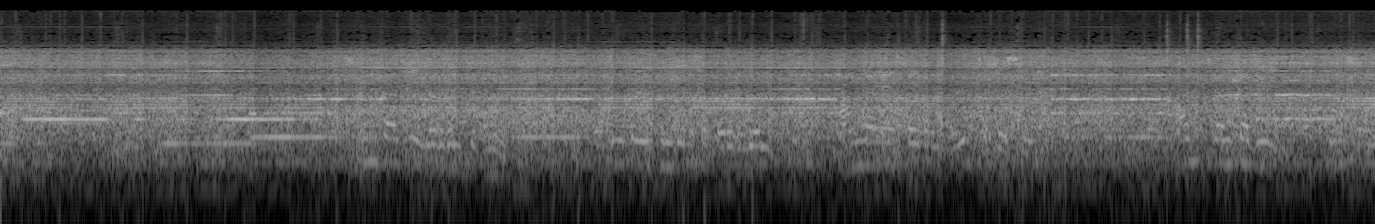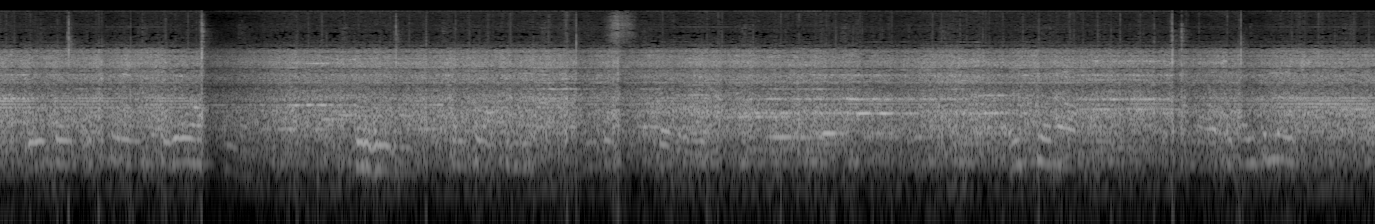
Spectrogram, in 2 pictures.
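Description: A shortwave radio plays a crackly, noisy broadcast with faint whistling tones.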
